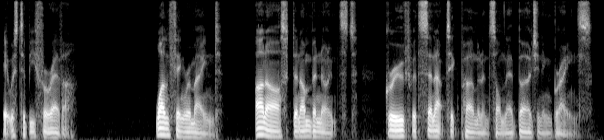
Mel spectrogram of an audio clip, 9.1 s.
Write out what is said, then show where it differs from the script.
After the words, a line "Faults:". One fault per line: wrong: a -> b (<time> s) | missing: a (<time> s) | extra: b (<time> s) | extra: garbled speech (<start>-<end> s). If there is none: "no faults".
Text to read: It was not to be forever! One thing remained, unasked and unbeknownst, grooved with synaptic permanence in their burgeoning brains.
It was to be forever! One thing remained, unasked and unbeknownst, grooved with synaptic permanence on their burgeoning brains.
Faults:
missing: not (0.3 s)
wrong: in -> on (7.4 s)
